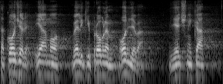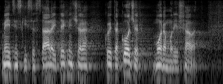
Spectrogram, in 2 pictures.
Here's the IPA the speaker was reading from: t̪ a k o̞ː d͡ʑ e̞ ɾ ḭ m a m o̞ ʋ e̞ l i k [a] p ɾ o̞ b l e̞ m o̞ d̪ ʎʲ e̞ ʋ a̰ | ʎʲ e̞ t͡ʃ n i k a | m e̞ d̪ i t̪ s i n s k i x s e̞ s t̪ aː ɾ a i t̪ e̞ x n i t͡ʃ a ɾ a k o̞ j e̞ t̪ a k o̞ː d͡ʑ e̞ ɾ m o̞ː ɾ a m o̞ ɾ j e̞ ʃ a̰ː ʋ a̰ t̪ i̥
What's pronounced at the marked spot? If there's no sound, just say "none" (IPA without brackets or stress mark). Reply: i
